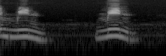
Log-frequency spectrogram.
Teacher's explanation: नून की आवाज़ को ज़ाहिर करेंगे, इसमें यानी गुन्ना वगैरह नहीं होगा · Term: इजहार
